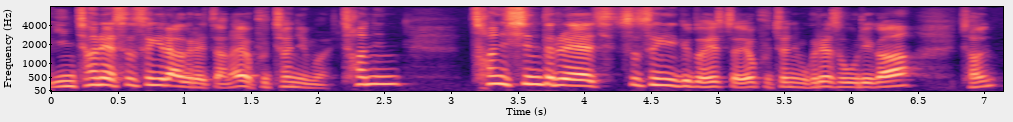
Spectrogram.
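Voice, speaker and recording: A man, a Buddhist monk, giving a lively lecture on paintings, acting out sounds and asking his listeners questions. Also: high voice. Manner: animated, acts out crying animals, asks audience questions.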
